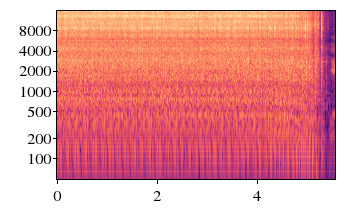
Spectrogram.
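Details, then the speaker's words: Old Toro two-stroke snowblower after plug possibly fouled and low compression noted; raspy uneven running about four beats per second at lowered rpm, then cuts out: low rpm rough running. "up fellas you hear it something's not right notice that the RPM was lower we'll just see you again she don't feel well"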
